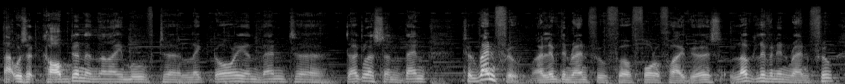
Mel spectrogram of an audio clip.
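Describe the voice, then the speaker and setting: A man's voice: medium pitch, normal speed, a little mellow, soft background music. A Welsh man in his fifties, an entertainer, answering interview questions in a jokey, self-deprecating way. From Wales. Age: 50s.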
